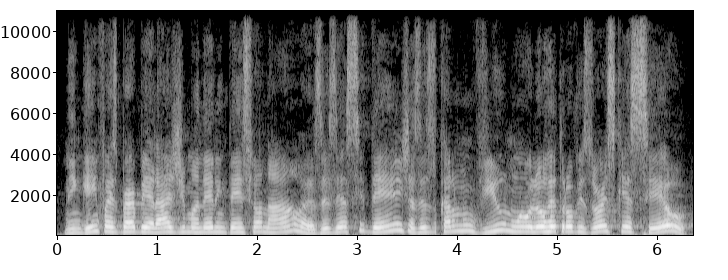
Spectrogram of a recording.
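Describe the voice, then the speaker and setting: High-voiced Brazilian pastor in a church hall. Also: male voice, brisk, a little mellow. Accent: Brazilian Portuguese. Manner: conversational preaching with playful asides and acted quotes. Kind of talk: sermon.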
